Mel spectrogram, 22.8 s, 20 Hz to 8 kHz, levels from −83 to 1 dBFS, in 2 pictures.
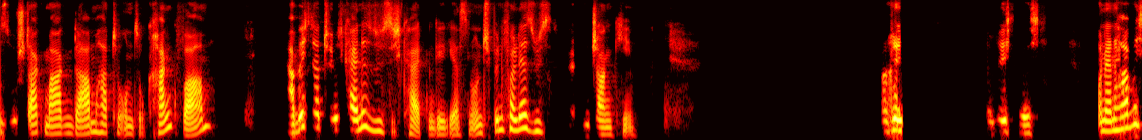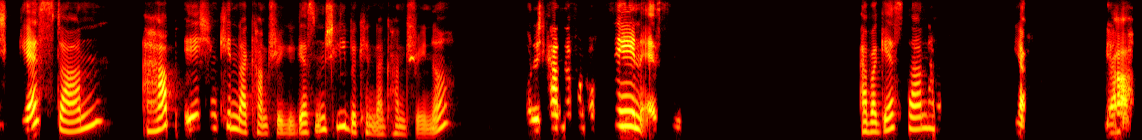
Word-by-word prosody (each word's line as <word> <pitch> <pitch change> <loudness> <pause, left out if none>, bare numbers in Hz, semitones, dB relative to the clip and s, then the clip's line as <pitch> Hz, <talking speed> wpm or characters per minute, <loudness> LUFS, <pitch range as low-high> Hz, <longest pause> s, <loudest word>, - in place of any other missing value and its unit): so 435 - -11
stark 180 - -2
Magen-Darm 165 +3 0
hatte 180 -2 -5
und 160 -2 -8
so - - -12
krank 290 - -2
war, - - +3 0.9
habe - - +5
ich 310 - -7
natürlich 480 +12 -4
keine 250 +6 +3
Süßigkeiten 210 -3 -4
gegessen 140 - -6
und 165 +3 -4
ich - - -10
bin 235 +2 -3
voll 250 -2 +2
der 275 +1 +4
Süßigkeiten 260 - -10
Junkie. 145 0 -3 2.5
Ri 470 - +8 1.0
richtig. - - -2 0.5
Und 215 - +1
dann 230 +3 +4
habe 285 +6 +5
ich 355 +1 -2
gestern 265 - +2 0.5
habe - - +3
ich - - -1
'n 280 - -12
Kinder 265 -9 -2
Country 165 - -8
gegessen 140 - -5
und 255 - -4
ich - - 0
liebe 310 -11 -3
Kinder 180 - -9
Country, 160 -3 -9
ne? 265 +8 -4 0.8
Und - - 0
ich 465 - +2
kann 285 -1 +6
davon 285 +1 -11
auch 265 - -10 0.2
10 320 -3 +11
essen. - - -1 1.8
Aber 205 -1 +1
gestern 265 +2 -1
habe 265 -2 -10 0.7
ja. - - +3 0.8
Ja. - - +4
255 Hz, 135 wpm, -20 LUFS, 195-310 Hz, 2.5 s, 10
